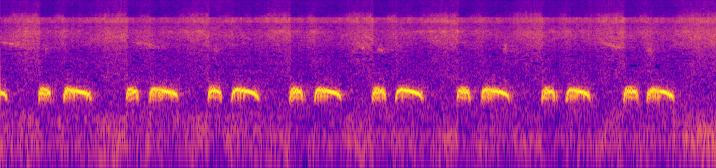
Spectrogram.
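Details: Spotted dove, a young bird facing off with a decoy: regular, evenly spaced low coos in pairs, a clipped note and then a longer arched note. About fourteen pairs come in nine seconds over soft hiss.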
